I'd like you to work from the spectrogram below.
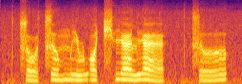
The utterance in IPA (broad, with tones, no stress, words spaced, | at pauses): t͡so˨˩ʊ̯t͡sɹ̩˥˧ mi˥˧ɻwɔ˥˧ t͡ɕʰjɛ˥˧ljɛ˥˩ | t͡sɹ̩˧˥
